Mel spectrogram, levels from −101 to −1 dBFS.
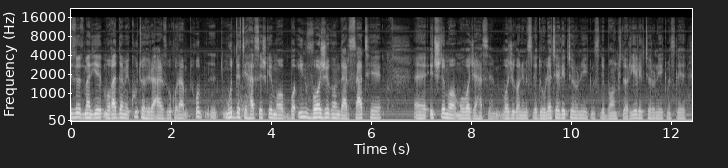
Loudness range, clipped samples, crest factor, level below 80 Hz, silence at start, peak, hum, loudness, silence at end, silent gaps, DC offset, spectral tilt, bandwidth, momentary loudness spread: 3 LU; under 0.1%; 16 dB; -48 dBFS; 0 s; -6 dBFS; none; -24 LUFS; 0 s; none; 2%; -6.5 dB/octave; 16 kHz; 10 LU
